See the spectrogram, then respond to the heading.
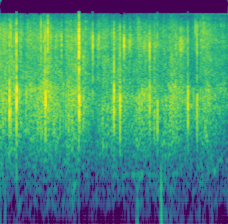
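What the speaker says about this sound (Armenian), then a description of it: "Ծափարենք Սաթենիկին" An audience at a televised dance competition gala concert breaks into warm applause, a dense, steady patter of many hands clapping together throughout, with a faint murmur of crowd voices beneath.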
